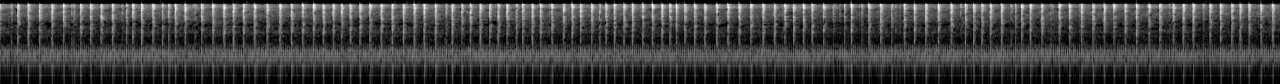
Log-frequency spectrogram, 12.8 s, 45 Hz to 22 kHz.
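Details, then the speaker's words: Echo CS-590 chainsaw after carb limiter removal and opened-up exhaust, high jet turned up a full turn plus low jet richened: crisp, even two-stroke buzz holding steady at high revs under cut, no bogging or four-stroking; runs clean, not running hot. "i think we did it uh it is definitely not running hot uh i mean from what little bit i tested here all that heat is getting out we've opened up that exhaust"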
